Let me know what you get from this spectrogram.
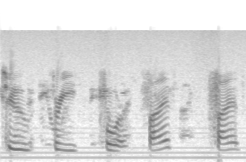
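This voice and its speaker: An American man making deliberate test announcements, heard through a two-way radio transmission. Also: fairly high pitch, little pitch movement, fairly bright tone, low-quality recording. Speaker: radio tester. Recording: received radio signal with hum and hiss.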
